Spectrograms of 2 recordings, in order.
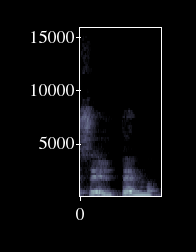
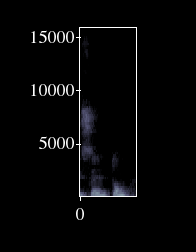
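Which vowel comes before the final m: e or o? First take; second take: e; o. First: The vowel before the final m is e. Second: The vowel before the final m is o. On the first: This is the older form recorded in the dictionary. "Dentro alle mura, il reggiano, quello che vediamo ancora sul vocabolario, è seltem" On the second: This is how almost everyone in the city says it now. "A Reggio adesso diciamo quasi tutti seltom"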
